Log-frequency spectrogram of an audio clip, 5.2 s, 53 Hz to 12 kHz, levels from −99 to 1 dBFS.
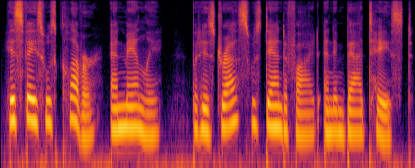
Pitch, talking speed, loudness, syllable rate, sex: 185 Hz, 175 wpm, -19 LUFS, 4.3 syllables/s, female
